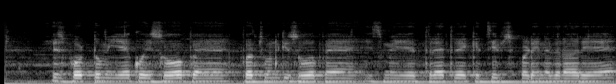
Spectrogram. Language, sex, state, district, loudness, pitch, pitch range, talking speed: Hindi, male, Rajasthan, Bikaner, -19 LUFS, 145 Hz, 120-145 Hz, 215 wpm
